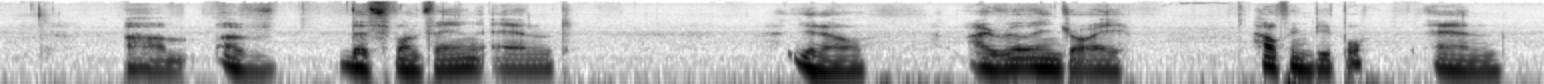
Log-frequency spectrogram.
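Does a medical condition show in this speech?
Yes: speech impediment.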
